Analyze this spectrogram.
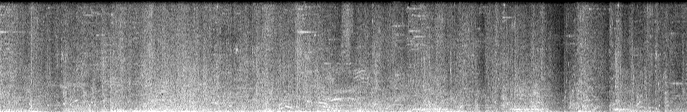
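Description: Magic spells blast, crackle and whoosh during a fight.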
